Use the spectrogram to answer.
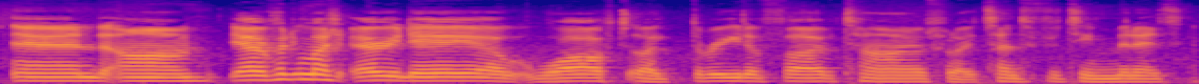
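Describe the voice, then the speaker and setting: A man's voice: medium pitch, fairly even intonation, normal speed, sharp tone, clean tone. Young man with slightly restricted articulation. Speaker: vlogger. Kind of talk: personal vlog monologue to camera.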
